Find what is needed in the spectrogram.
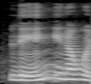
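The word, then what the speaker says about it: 零: 0은 링이라고 읽습니다.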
